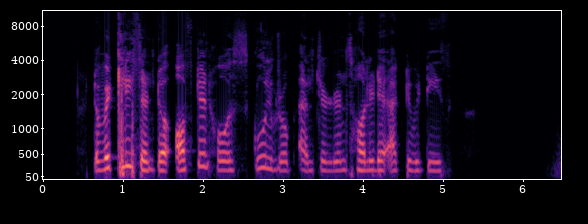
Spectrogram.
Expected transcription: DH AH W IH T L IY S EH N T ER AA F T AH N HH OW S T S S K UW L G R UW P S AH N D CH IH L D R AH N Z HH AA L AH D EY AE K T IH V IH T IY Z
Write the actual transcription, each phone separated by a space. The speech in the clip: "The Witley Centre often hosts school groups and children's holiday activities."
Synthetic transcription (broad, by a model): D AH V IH T L IY S EH N T ER AA F T AH N HH OW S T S S K UW L G R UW P AH N D CH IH L D R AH N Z HH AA L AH D EY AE K T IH V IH T IY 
